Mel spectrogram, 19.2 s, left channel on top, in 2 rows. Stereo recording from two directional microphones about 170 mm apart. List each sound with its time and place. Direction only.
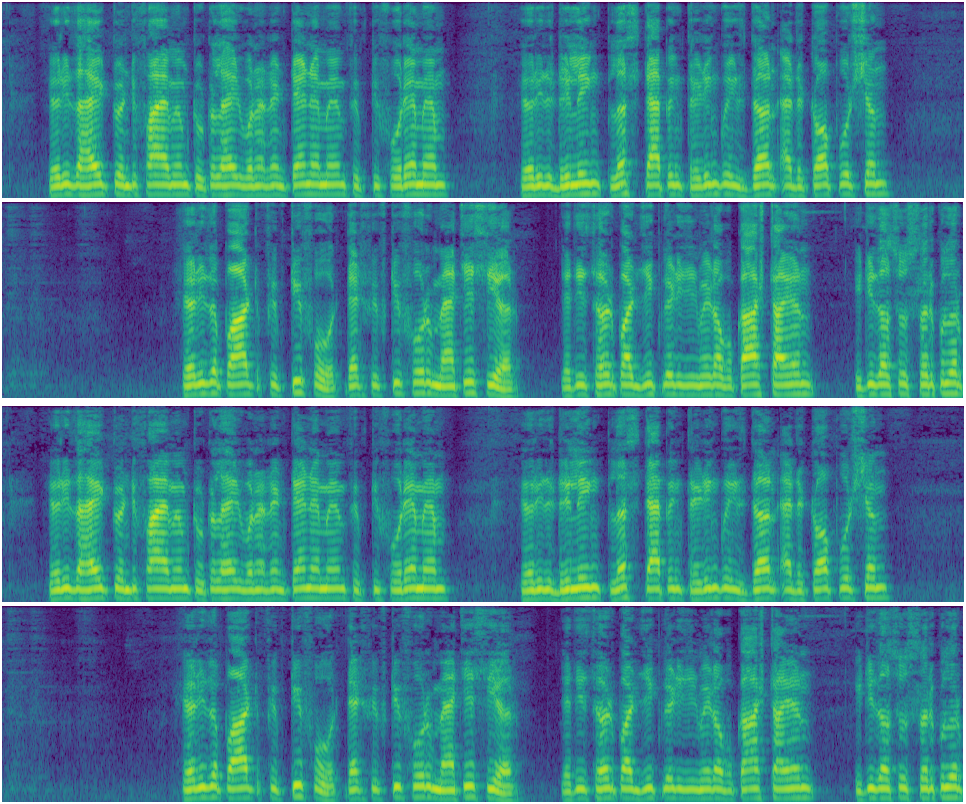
0.4 s a man's voice: 25° left (ahead or behind)
11.3 s speech: 30° left (ahead or behind)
